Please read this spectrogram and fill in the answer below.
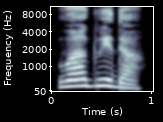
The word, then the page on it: ವಾಗ್ವಾದ: vāgvāda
